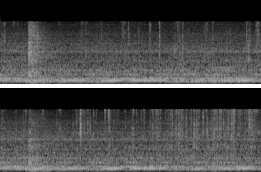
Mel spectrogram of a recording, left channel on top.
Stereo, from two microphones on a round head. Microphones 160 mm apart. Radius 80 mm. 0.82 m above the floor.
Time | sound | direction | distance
0.3 | a gunshot | 55° left (ahead or behind) | 3 m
